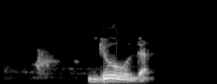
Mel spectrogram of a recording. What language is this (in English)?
Nawdm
